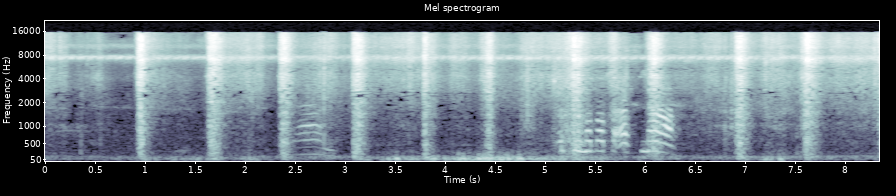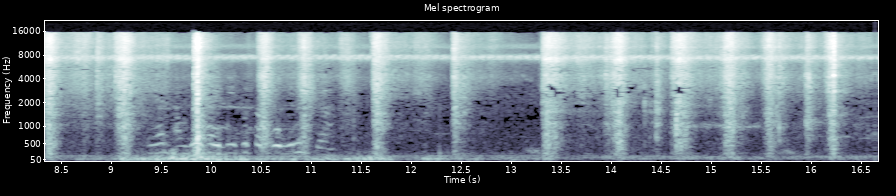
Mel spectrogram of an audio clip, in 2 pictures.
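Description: A hoe chops into the ground with repeated sharp strikes.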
